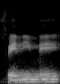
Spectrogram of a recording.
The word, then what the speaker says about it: Fannie Mae: Mae so this is how it is pronounced fenimae you can write like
